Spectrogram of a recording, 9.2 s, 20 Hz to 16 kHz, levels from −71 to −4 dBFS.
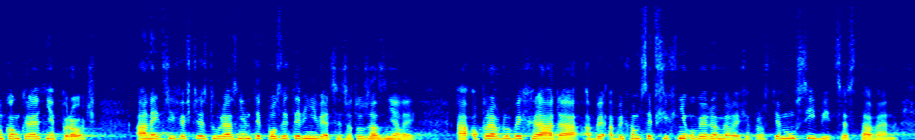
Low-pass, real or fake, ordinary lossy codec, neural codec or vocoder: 14.4 kHz; real; Opus, 24 kbps; none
